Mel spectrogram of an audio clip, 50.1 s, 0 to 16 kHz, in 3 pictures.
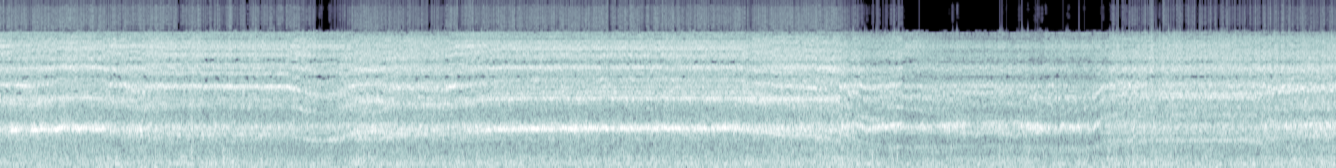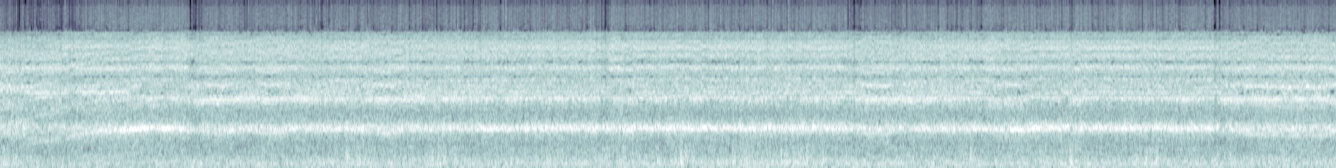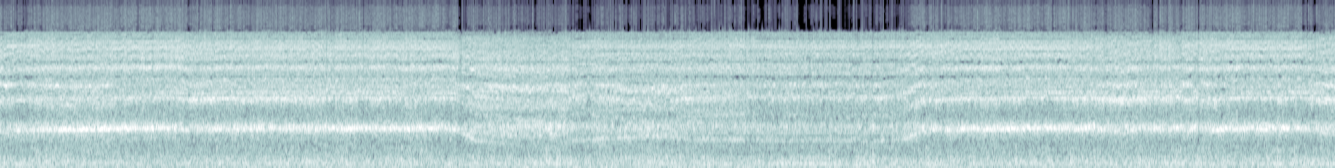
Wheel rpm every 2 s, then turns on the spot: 220, 190, 190, 230, 230, 160, 120, 160, 160, 210, 230, 230, 230, 230, 220, 230, 210, 220, 230, 210, 160, 160, 190, 230, 230.
none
